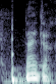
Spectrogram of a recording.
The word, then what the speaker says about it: Nayduch: Nayduch, I said it right, okay.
